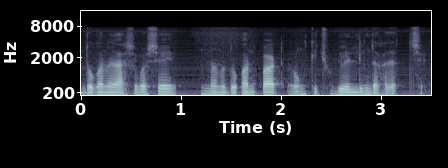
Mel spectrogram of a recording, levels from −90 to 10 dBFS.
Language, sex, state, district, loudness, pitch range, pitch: Bengali, male, West Bengal, Alipurduar, -20 LUFS, 110-120 Hz, 115 Hz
